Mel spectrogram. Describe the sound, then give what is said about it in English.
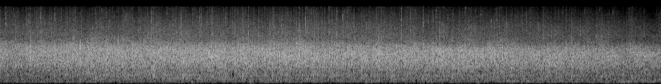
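Sustained audience applause, a dense, steady wash of many hands clapping at an even loudness for several seconds, with no voices rising above it. “I want to applaud what we're doing here, what you all are doing here.”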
